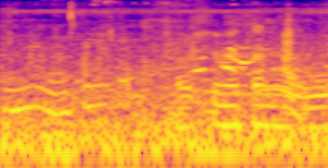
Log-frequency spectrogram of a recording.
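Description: Faint voices of people talking, with a couple of light clicks.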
